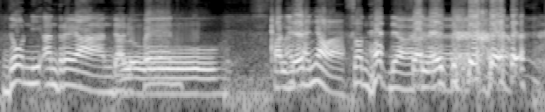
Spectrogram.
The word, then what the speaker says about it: Skjønnhet: band Sunhead. Sunhead ya. Sunhead. Bacanya susah Pak, teman-teman. Maklum ya, mohon maaf. Jadi pronunciation yang benar itu Sunhead. Sunhead. Jadi O-nya dicoret itu nggak kehitung gitu.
